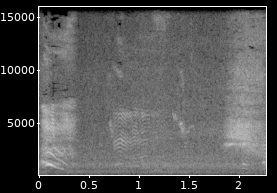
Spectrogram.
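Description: Toddler squealing while being lifted into the air: a loud high-pitched squeal that falls in pitch right at the start, and another short squeal near the end, over a faint steady hum.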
